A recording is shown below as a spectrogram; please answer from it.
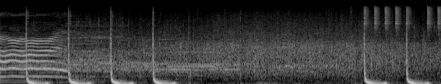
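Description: A female singer's held note with vibrato ends over four kick-drum beats of a dance-pop backing track. The beat then drops out for about two seconds under audience applause, and the kick drum and hi-hats come back in near the end.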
